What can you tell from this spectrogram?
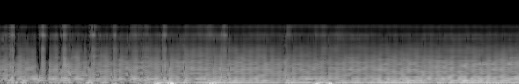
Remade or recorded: remade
